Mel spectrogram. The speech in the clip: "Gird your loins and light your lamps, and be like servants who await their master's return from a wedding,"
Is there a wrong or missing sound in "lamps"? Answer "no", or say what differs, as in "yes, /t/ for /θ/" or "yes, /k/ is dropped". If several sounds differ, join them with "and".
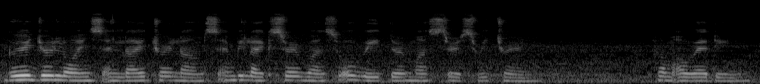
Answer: yes, /p/ is dropped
